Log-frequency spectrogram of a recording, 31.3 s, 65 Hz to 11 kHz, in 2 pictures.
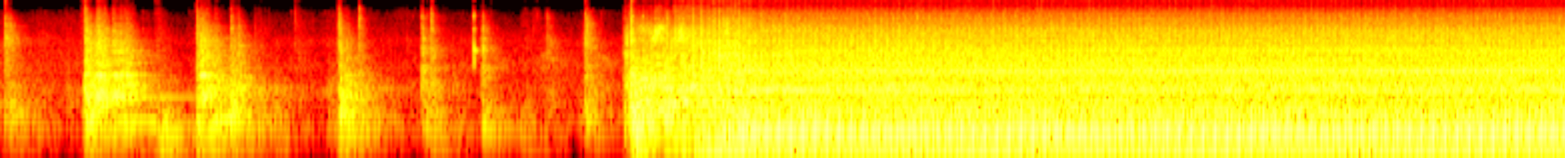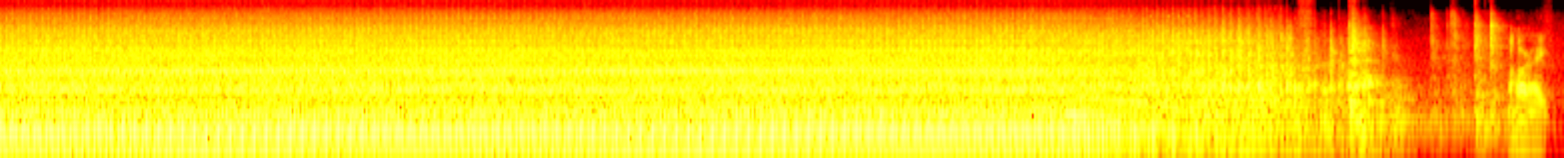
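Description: Massey Ferguson 265 tractor's diesel engine catching about six seconds in and then idling steadily with an even pulse for about twenty seconds before it is shut off and runs down. A few short knocks come before it starts.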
